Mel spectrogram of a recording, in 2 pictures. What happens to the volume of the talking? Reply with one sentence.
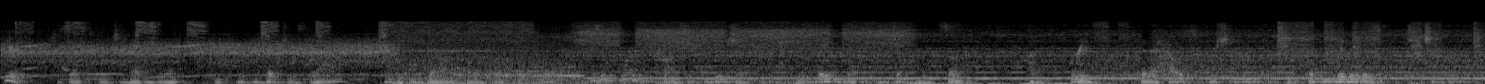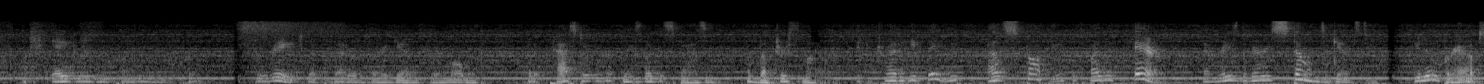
The loudness of the talking goes up.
